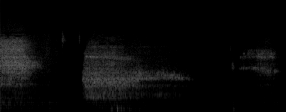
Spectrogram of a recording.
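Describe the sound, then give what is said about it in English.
Deep, slow breathing, soft and airy: a few long, drawn-out breaths separated by short pauses, with small clicks of the mouth between them. “Nice deep breath.”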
